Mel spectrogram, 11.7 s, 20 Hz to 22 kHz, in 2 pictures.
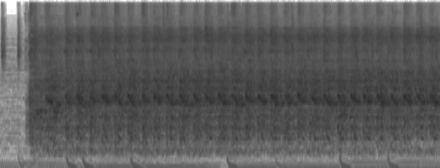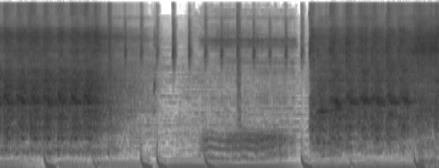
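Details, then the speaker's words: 1990s Peugeot hot hatch first start after resealing sump with silicone, new oil filter, refilled oil and gearbox oil, driveshafts refitted: catches into an even, steady idle, no knocks or misses; oil leak off back of block fixed. "Oh! Yes! Oh, yes! The Peugeot lives to see another day."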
